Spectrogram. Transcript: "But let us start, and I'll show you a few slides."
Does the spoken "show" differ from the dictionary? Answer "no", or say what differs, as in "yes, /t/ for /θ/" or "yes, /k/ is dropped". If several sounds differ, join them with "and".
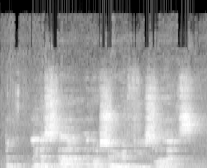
no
